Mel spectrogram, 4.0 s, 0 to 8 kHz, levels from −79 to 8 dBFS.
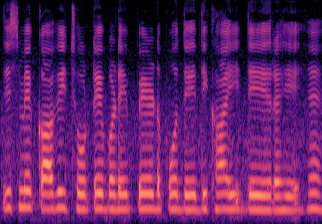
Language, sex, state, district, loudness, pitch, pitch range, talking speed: Hindi, female, Haryana, Charkhi Dadri, -16 LUFS, 205 Hz, 200-205 Hz, 150 wpm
